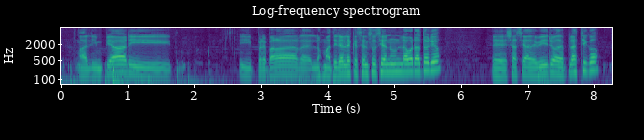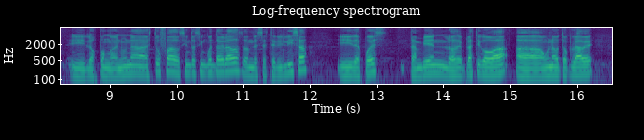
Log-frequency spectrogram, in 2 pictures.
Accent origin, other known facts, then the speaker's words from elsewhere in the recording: Argentina; nunca me sacaron de acá de Argentina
